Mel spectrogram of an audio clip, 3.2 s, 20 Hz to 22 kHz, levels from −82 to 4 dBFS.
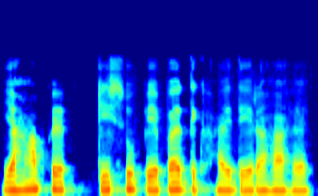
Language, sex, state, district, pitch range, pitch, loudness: Hindi, male, Jharkhand, Ranchi, 110-120 Hz, 115 Hz, -20 LUFS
